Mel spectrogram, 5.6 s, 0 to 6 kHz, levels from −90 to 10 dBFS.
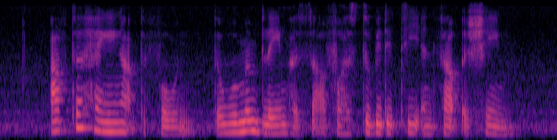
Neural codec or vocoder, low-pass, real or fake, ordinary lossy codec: none; 5.4 kHz; real; none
